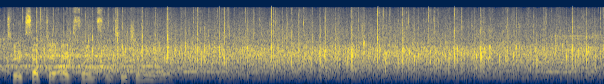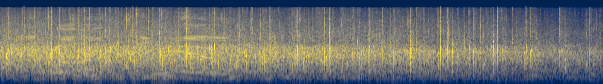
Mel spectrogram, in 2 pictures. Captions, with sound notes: to accept her Excellence in Teaching Award. (audience clapping) - Thank you, Alex, thank you.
